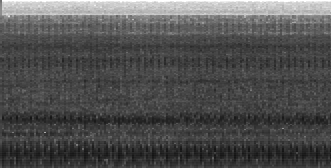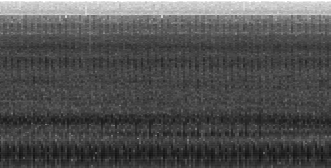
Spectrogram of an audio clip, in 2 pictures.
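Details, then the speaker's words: Air compressor slowing down after an oil change to synthetic oil, first thought to be tying up: steady pumping thump about two and a half per second, rhythm sagging under load; a way-loose drive belt, tightened afterwards, then worked fine. "Oh yeah, way loose. Well, let's tighten that up and try again. Maybe that's all it was."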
